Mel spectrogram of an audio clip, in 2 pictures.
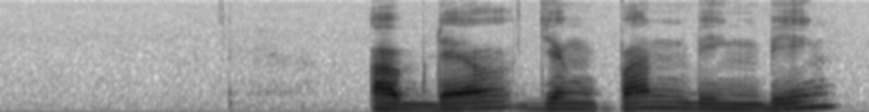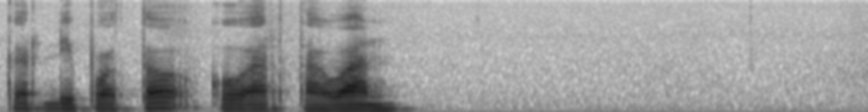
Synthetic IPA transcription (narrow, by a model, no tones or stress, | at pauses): ʔab̚dɛld͡ʒɨŋpanbiŋbiŋkɨrdipɔt̪ɔkuwart̪awan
